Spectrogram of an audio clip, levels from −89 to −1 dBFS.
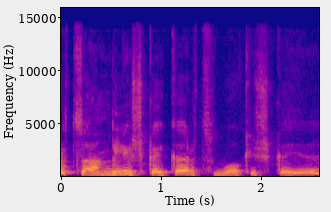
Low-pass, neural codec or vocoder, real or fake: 14.4 kHz; vocoder, 48 kHz, 128 mel bands, Vocos; fake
